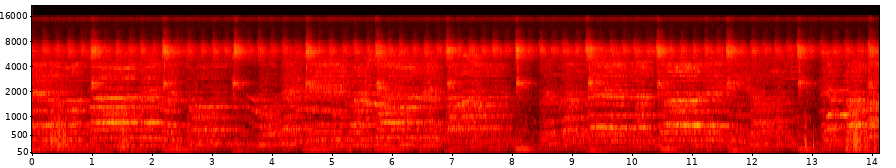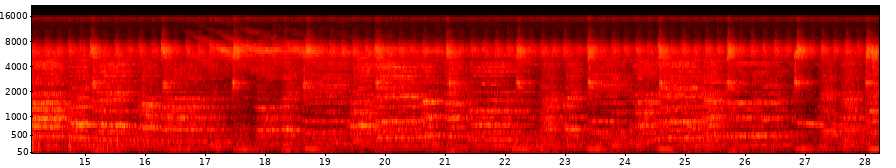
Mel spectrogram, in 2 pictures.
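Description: Choir singing a church hymn with instrumental accompaniment and a stepping bass line underneath. One brief thump stands out about halfway through.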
